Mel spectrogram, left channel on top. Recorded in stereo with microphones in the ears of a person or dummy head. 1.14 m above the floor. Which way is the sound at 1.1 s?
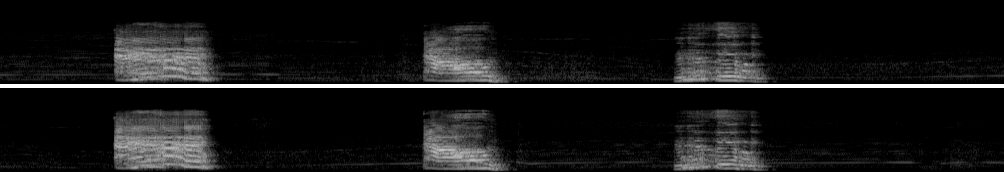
25° right (ahead or behind).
